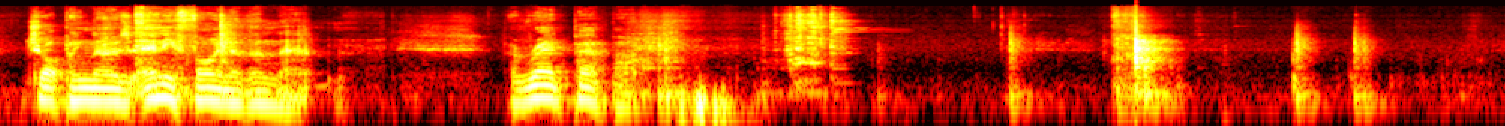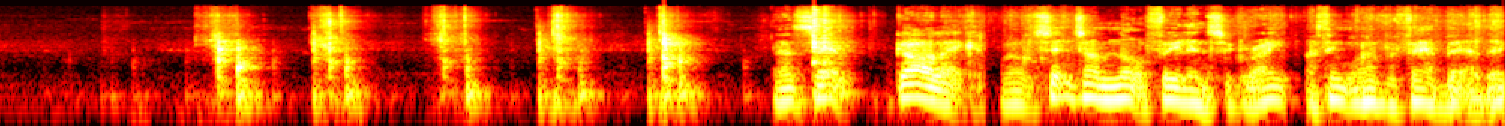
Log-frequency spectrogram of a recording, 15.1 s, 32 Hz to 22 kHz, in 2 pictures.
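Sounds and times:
knife chopping on wooden board: 0:05.1 - 0:06.0, 0:08.5 - 0:11.8.

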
